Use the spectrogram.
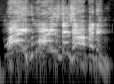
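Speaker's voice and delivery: high, loud, disbelieving yell; real outrage bursting out at the top of the voice; exasperated shout. Real, not acted. Exasperated rant about Israel, Trump.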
